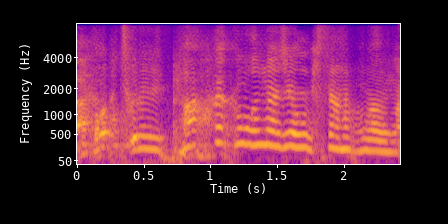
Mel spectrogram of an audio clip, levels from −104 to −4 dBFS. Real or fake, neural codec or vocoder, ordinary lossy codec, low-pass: fake; codec, 16 kHz, 1 kbps, FreqCodec, smaller model; none; none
